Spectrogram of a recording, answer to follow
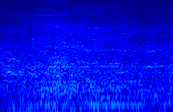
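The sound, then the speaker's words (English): A steady, dense wash of city street noise at rush hour, with engines, cabs and passing vehicles rumbling continuously, and a faint murmur of voices from many people mixed into the busy background. “It's probably smack dab in the middle of rush hour, so there's a lot of traffic, a lot of people.”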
